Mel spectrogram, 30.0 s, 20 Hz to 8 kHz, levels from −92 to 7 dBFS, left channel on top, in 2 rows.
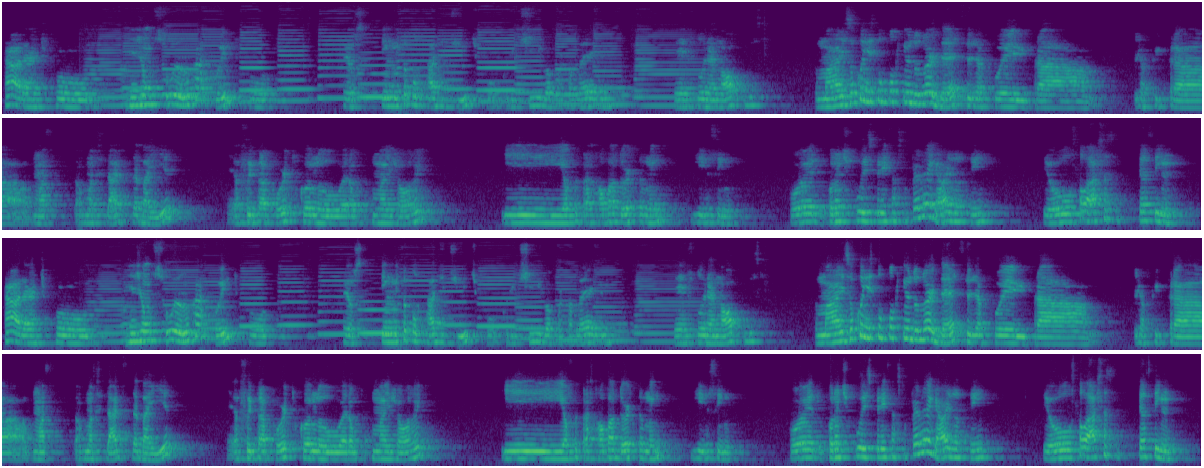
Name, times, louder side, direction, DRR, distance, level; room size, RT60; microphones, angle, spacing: voice 1, 0.0-1.2 1.5-3.3 4.3-4.5 4.7-7.6 8.4-9.4 10.2-13.7 14.2-15.6 15.9-17.1 17.8-20.3 21.2-23.3 23.6-24.1 24.9-27.3 28.0-28.9 29.2-29.6, right 3 dB, 75° right, 6 dB, 0.4 m, -29 dB
Wind instrument woodwind instrument, 1.0-9.2, equal, 25° left, 0.6 m, -40 dB
3.9 x 2.1 x 3.8 m, 0.72 s
head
